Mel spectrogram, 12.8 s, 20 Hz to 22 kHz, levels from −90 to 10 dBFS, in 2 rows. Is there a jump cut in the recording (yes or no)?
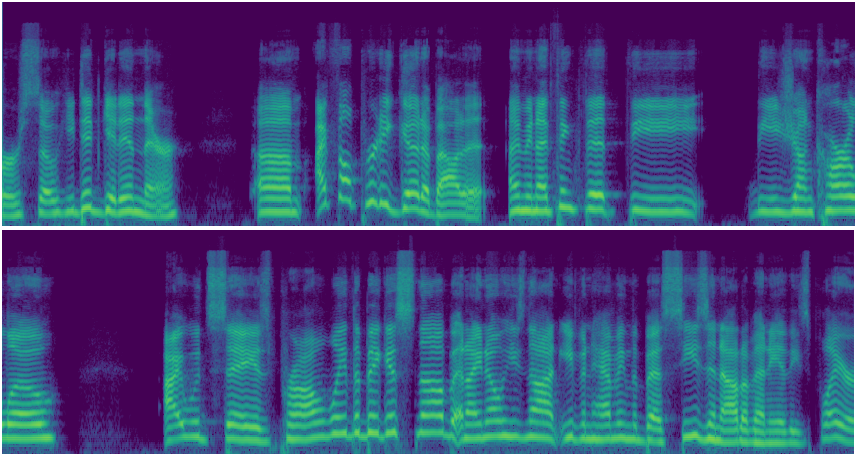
no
